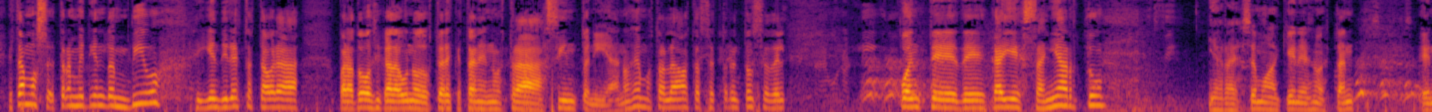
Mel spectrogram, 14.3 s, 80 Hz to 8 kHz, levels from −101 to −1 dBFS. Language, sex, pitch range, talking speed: Spanish, male, 115-160 Hz, 170 wpm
